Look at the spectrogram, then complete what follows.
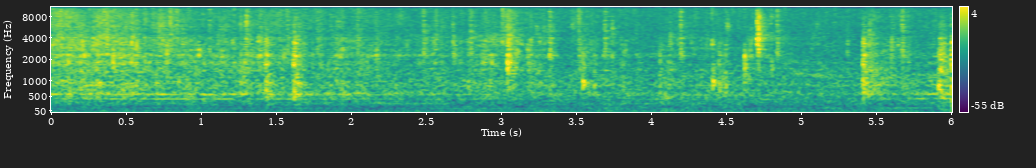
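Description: Wire whisk working a thick roux-and-chicken-stock gravy in a pan, over a steady low hiss, with a few light clicks of the whisk against the pan.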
